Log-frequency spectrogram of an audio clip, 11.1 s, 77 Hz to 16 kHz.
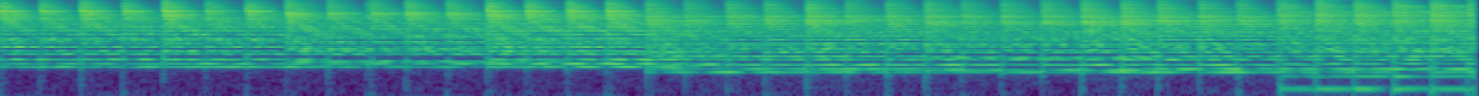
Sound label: GLASS, Korg DSS-1; Multiple Inst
